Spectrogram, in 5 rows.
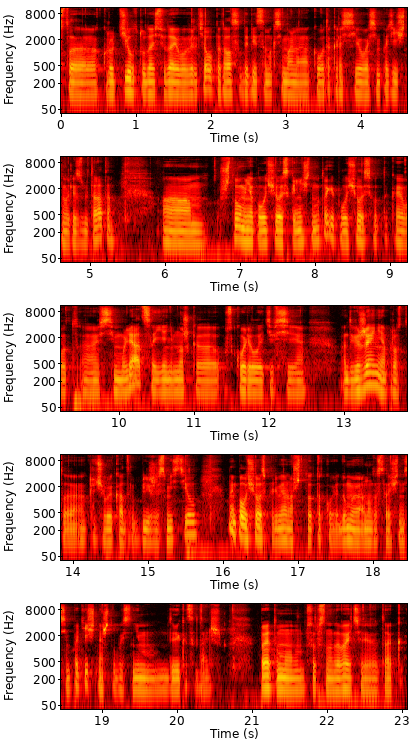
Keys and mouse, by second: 6.3 KP_0, 9.8 space, 15.5 space, 22.5-23.0 middle drag.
